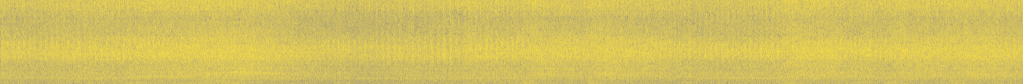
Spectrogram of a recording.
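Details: Cox (VW Beetle) engine: loud busy idle with a short chirping swoop every second or two over the clatter; abnormal engine noise, source unclear.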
